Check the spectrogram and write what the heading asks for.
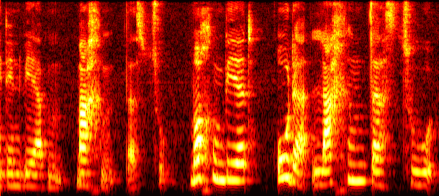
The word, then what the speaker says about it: mochn: Das machen wir zum Beispiel auch bei den Verben machen, das zu mochen wird, oder lachen, das zu lochen wird.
